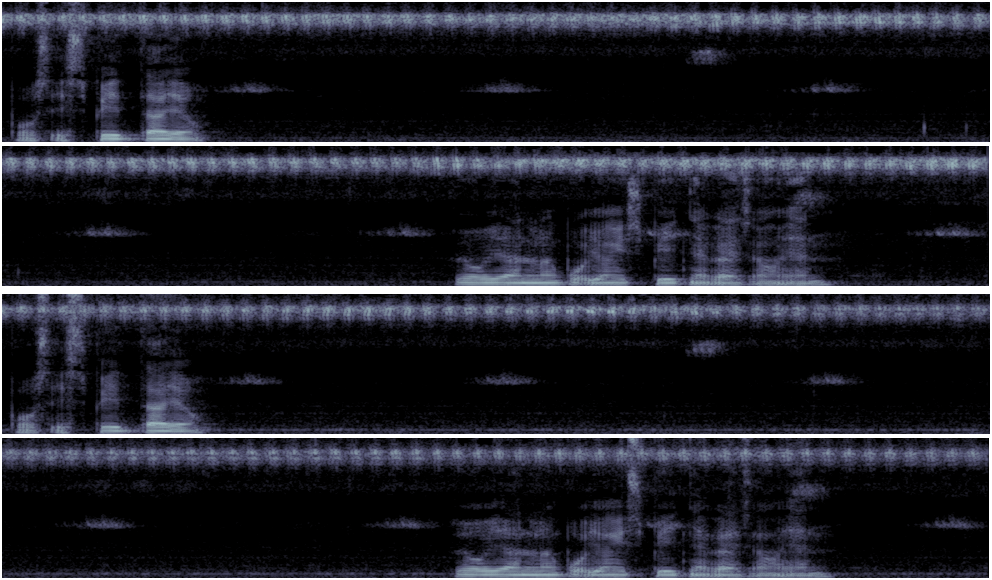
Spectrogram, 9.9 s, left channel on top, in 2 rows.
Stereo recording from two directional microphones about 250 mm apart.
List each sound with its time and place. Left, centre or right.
0.1 s speech: centre
7.2 s speech: centre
